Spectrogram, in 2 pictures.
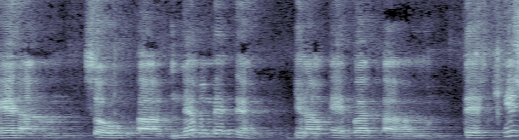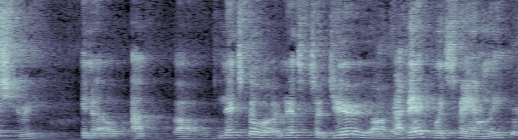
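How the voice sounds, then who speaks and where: A man with an American accent at a medium pitch and a fairly slow pace, with ordinary pitch variation, audible room echo and noticeable background noise. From Washington DC area. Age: 60s. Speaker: community elder, family historian. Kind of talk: panel discussion, personal testimony. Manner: halting, with many fillers.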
